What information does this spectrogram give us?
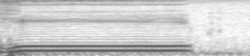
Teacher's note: پڑھیں مجہول آواز سے بچیں، ہا کے نیچے کھڑی زیر ہے، کھڑی زیر برابر ہوتی ہے یا مدہ کے، اس لیے کھڑی زیر کو ایک الف کے برابر کھینچ کر پڑھیں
